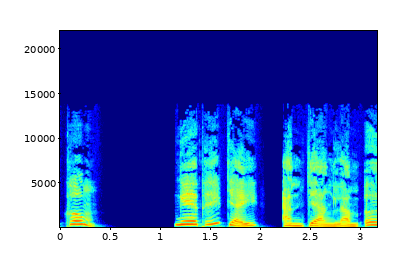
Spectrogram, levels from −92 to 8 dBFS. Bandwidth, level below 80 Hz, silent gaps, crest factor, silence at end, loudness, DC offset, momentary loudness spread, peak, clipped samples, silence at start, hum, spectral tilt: 13 kHz; -48 dBFS; 0.65-1.14 s; 18 dB; 0 s; -19 LUFS; under 0.1%; 8 LU; -2 dBFS; under 0.1%; 0.05 s; none; -4 dB/octave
